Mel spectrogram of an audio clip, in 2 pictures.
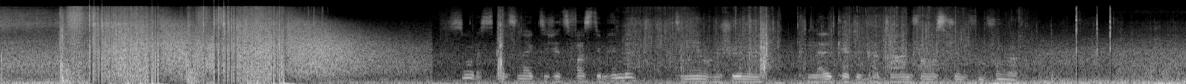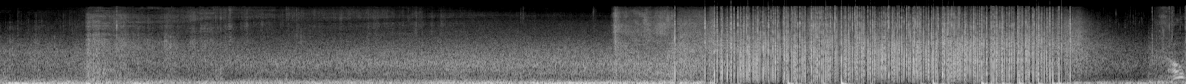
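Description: A firework fountain hisses and crackles loudly outdoors.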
